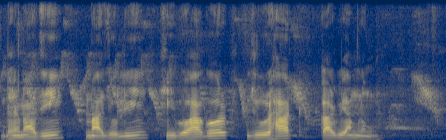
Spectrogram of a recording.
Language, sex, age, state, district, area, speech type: Assamese, male, 45-60, Assam, Dhemaji, rural, spontaneous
